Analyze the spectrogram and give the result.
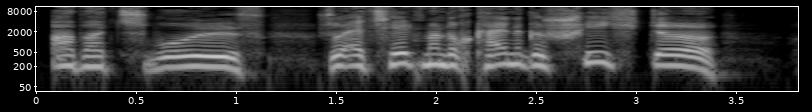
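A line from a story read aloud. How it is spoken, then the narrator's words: Called out. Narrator (German): rief Isabella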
